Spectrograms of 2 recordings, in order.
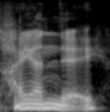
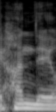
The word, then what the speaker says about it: Hyundai: Hyundai unpronounce the Y so it was Hyundai like Hyundai as opposed to the old ads that used to be featured in the US that would say Hyundai like Sunday oh okay so I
